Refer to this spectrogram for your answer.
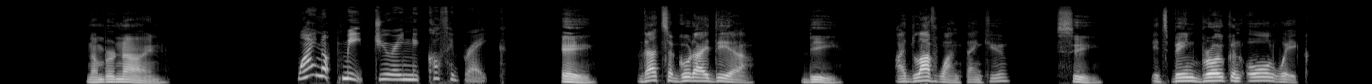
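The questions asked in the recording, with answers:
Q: Why not meet during a coffee break?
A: A: That's a good idea.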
